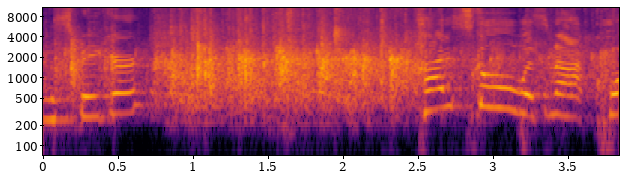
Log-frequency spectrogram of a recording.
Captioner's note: attendees applauding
